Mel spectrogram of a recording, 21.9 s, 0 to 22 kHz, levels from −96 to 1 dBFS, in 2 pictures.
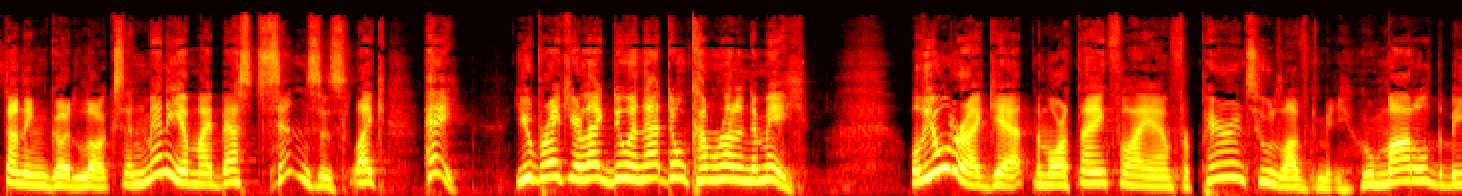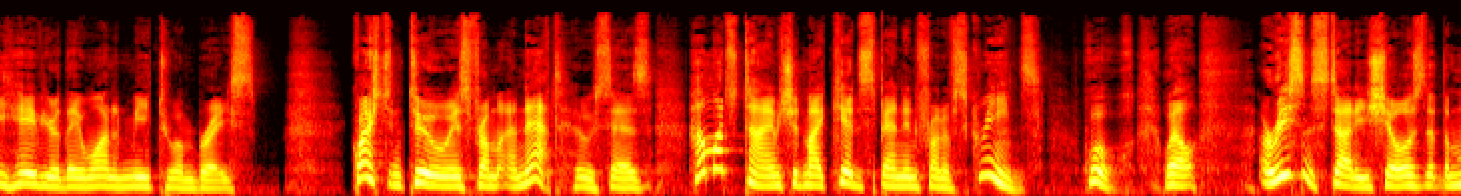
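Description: No technical faults audible anywhere in the speech; nothing to flag.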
